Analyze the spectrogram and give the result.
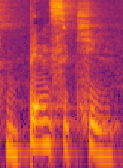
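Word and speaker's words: bendskin: your skin on it so it's bent skin but but then we pronounce it it's like you have to put in your indigenous accents bensoquin and then for inter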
